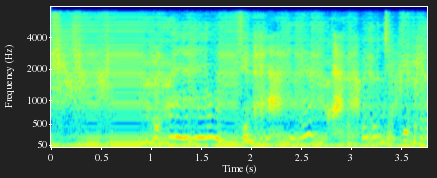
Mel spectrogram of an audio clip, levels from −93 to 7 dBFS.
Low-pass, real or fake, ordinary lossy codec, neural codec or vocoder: 7.2 kHz; fake; none; codec, 16 kHz, 0.5 kbps, FreqCodec, larger model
